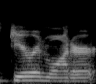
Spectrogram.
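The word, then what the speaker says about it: Deerinwater: pronouncing your name properly my last name is deer and water it's just like it sounds just like it's spelled people just can't wrap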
